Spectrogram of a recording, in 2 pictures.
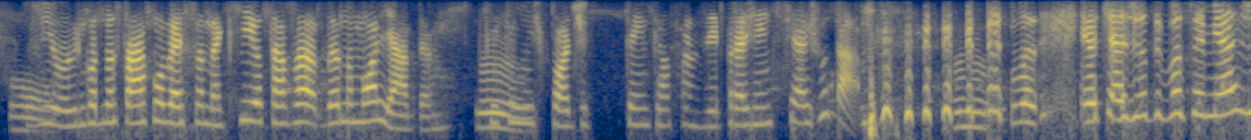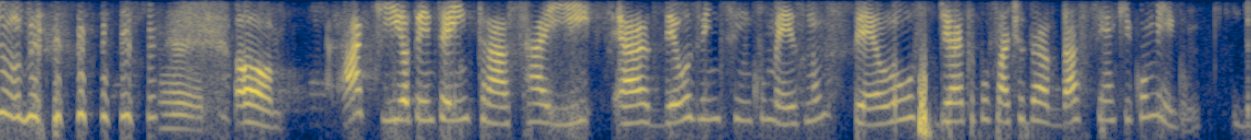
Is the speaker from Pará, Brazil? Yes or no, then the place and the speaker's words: yes; Belém, Pará, Brazil; porque eu não sou daqui, né? Eu sou de lá, do Pará, de Belém do Pará. Eu moro aqui tem 9 anos.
